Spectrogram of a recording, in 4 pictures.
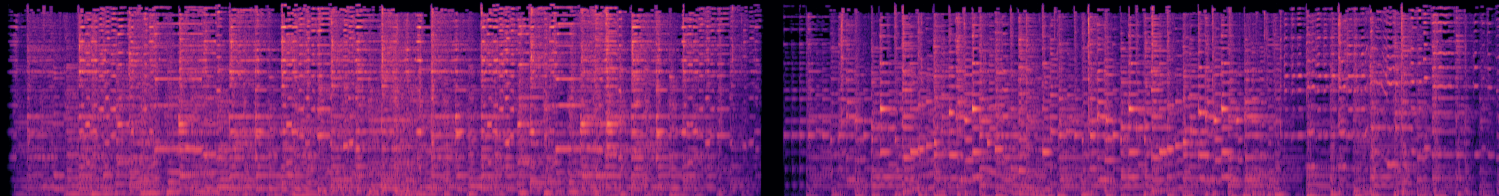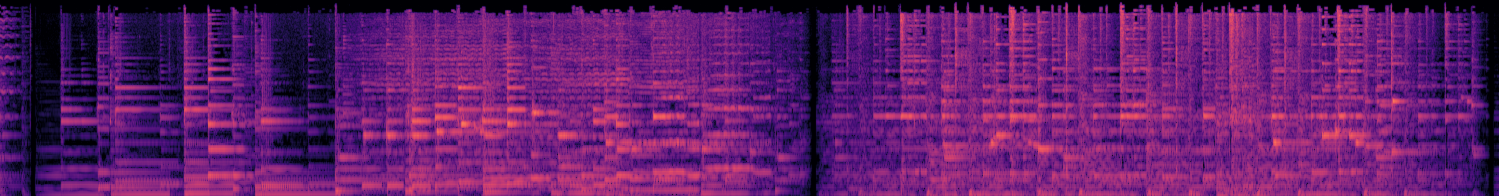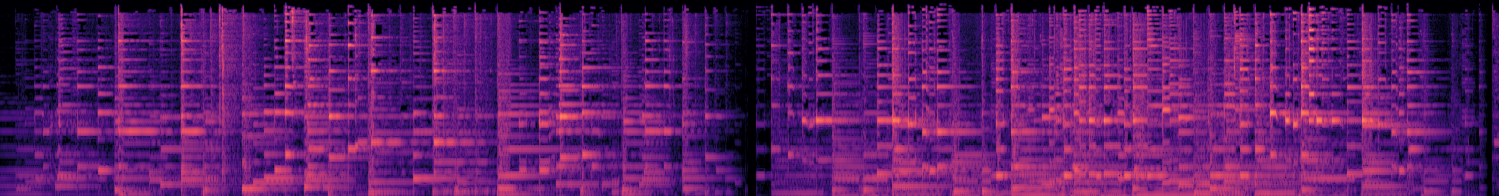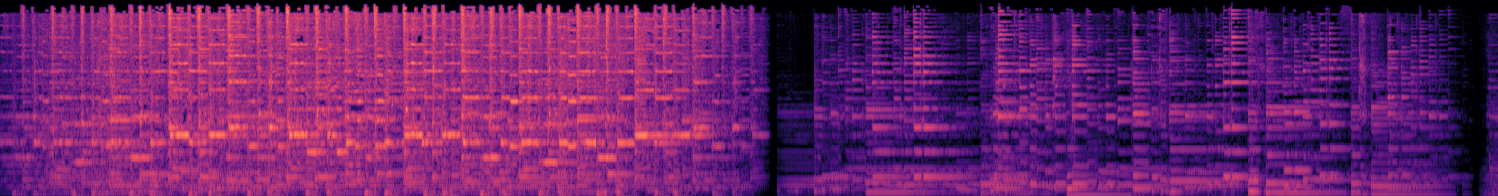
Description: Latin Dance Collection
